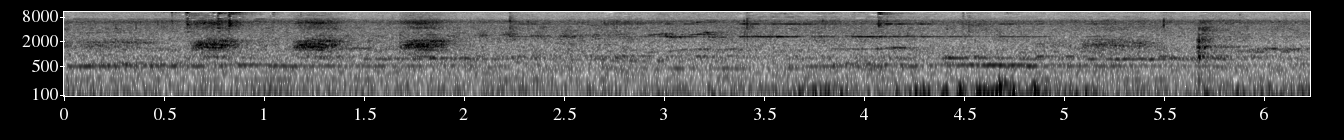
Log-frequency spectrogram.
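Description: A crow cawing three times in quick succession, about a second in.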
